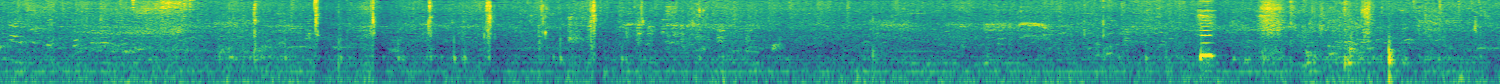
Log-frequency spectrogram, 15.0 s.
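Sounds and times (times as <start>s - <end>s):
steady low hum: 0.0s - 15.0s
wet chewing mouth clicks: 1.3s - 8.6s.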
